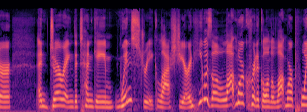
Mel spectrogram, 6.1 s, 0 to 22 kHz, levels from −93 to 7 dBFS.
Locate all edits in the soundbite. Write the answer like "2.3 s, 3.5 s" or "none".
none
